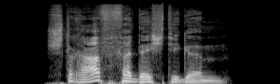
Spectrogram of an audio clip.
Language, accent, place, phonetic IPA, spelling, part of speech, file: German, Germany, Berlin, [ˈʃtʁaːffɛɐ̯ˌdɛçtɪɡəm], strafverdächtigem, adjective, De-strafverdächtigem.ogg
- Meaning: strong dative masculine/neuter singular of strafverdächtig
